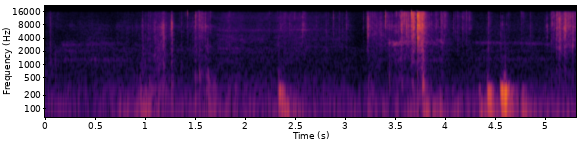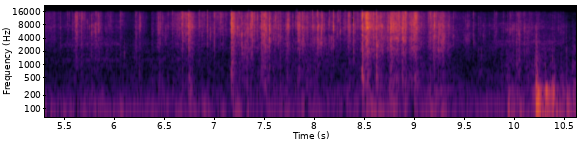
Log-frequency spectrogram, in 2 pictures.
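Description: A trading-card pack's wrapper being torn open and crinkled by hand, in irregular crackling bursts that grow densest in the last few seconds. A soft thump about four and a half seconds in.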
